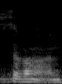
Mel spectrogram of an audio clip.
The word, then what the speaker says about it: Siobhan: but Siobhan spelled the Irish way is crazy. It's like Siob something something something. It's something crazy. I'm like, what the? How the fuck does this make Siobhan?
